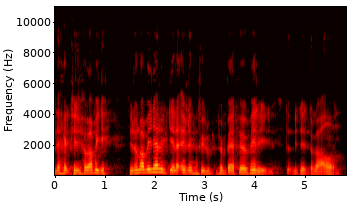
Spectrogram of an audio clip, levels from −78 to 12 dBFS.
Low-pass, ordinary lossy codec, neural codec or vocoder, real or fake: none; none; autoencoder, 22.05 kHz, a latent of 192 numbers a frame, VITS, trained on one speaker; fake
